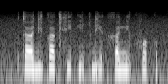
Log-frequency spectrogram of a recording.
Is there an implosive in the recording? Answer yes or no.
no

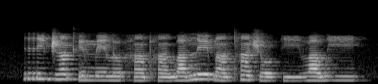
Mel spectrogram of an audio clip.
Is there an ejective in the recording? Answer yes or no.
yes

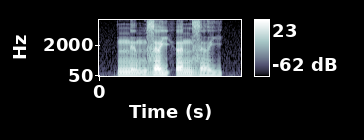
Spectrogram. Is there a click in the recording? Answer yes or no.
no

